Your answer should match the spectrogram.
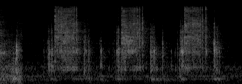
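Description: Parts being handled and fitted into a 3D-printed plastic enclosure: three short bursts of scraping and clicking, each well under half a second.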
